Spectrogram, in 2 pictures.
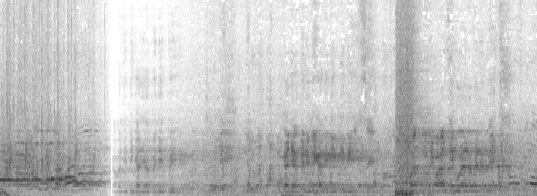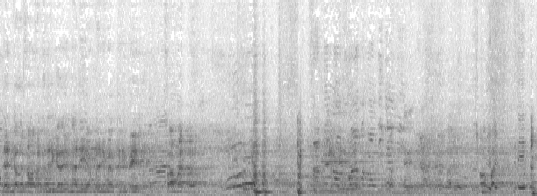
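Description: A rock band plays loudly on electric guitars and drums.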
